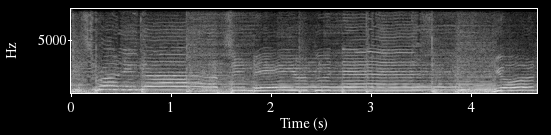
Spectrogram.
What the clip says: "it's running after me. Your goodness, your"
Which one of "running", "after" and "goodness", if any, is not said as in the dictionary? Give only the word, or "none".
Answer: after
